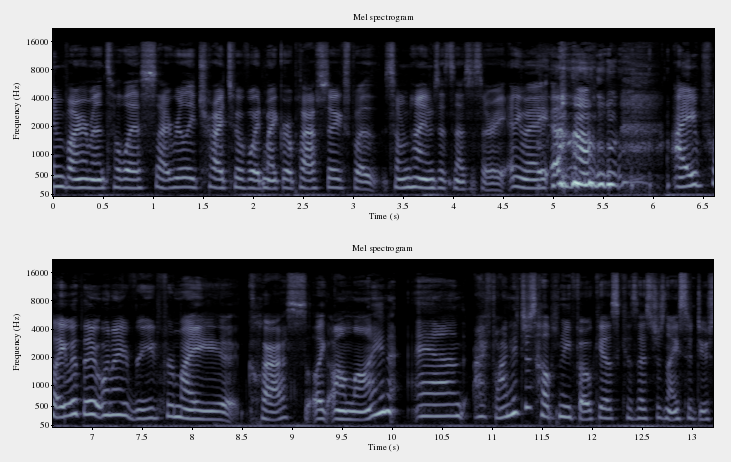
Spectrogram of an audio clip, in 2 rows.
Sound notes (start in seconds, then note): 5.0 laughs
